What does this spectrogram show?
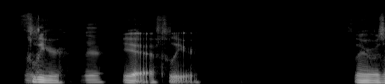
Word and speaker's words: Fleer: How you pronounce that name? Flair? Fleer.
